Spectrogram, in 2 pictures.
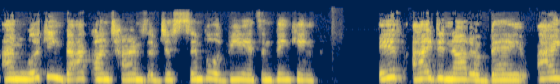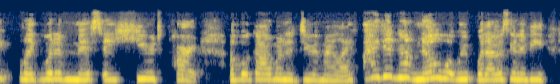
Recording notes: held over zoom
